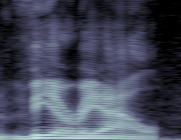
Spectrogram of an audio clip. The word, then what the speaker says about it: Villarreal: Linfield, Lazio, Ludogorets, and then Villarreal, where you don't even pronounce the L's.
